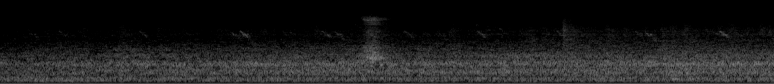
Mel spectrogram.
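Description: Steady outdoor noise with faint short high chirps of small birds about once a second, and one brief louder rasp a little before halfway.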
